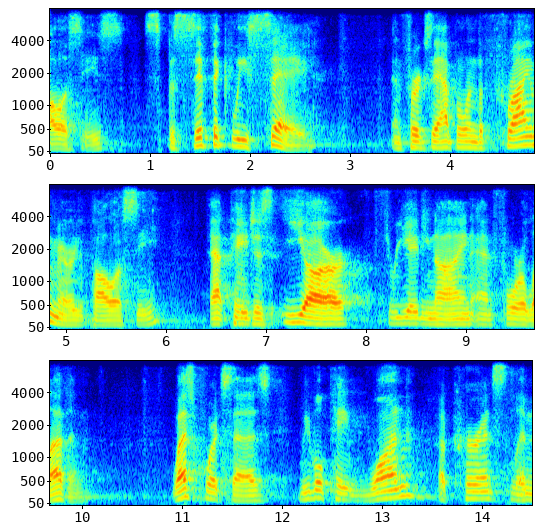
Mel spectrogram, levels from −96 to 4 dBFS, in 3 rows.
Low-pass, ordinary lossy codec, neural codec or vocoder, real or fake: 7.2 kHz; Opus, 24 kbps; codec, 16 kHz, 1.1 kbps, Voila-Tokenizer; fake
